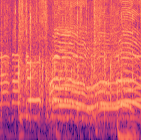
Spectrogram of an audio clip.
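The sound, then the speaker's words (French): Applause and cheering for a contestant on a French radio game show: steady clapping with whooping, wavering voices on top, continuous for about three seconds. “Applaudissements pour Jessica, les amis.”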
